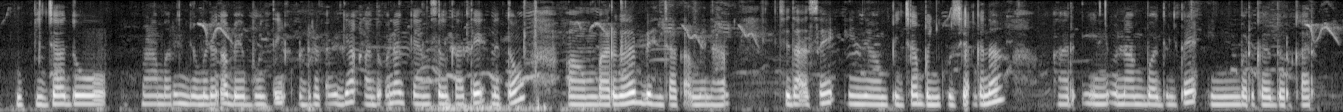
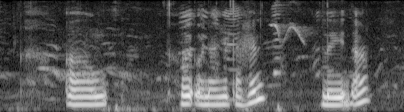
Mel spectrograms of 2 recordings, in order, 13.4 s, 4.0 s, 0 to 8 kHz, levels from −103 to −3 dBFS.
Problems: continuous background conversations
